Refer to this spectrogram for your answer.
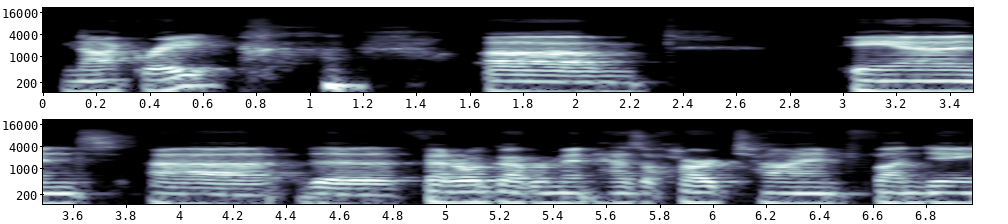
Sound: laugh

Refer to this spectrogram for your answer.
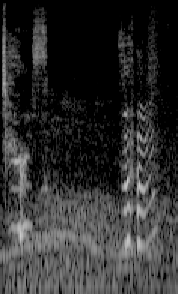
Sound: crying

